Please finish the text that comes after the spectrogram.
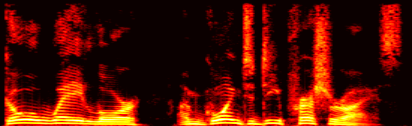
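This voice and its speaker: A man voicing a desperate young man who shouts and pleads in a raised, strained voice. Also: on the high side, expressive, moderate pace, no echo, studio quality, voice pushed up. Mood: frantic.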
